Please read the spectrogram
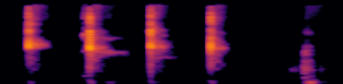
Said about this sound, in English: Oh, you're frozen. Snap your fingers.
